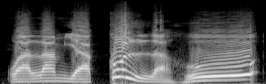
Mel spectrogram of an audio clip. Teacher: Walam yakun jadi L, yakul idgom. Nah, nun mati ketemu lam nyamber dan double L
